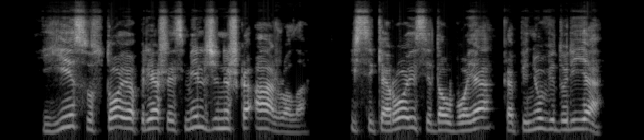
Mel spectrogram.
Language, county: Lithuanian, Vilnius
